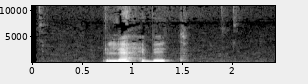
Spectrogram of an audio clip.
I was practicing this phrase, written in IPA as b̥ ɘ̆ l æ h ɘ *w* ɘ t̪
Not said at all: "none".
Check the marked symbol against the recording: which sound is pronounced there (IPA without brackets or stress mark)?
b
